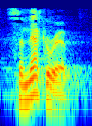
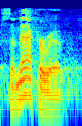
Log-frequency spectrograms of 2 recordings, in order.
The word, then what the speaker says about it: Sennacherib: I always get his name wrong. What's his name? Sennacherib. I always want to say Sennacherib. Sennacherib. There you go.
